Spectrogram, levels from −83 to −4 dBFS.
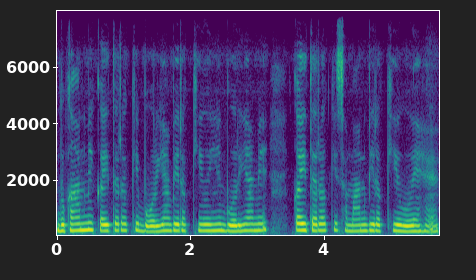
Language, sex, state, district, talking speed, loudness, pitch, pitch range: Hindi, female, Goa, North and South Goa, 190 wpm, -16 LUFS, 225 Hz, 215-230 Hz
